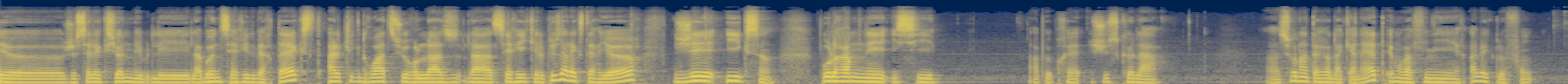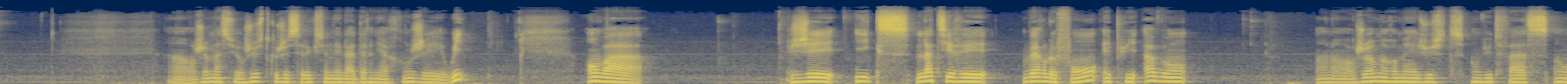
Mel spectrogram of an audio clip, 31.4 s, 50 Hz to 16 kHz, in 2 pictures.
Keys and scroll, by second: 11.4 Tab, 13.8 Tab, 17.7 KP_1, 18.3 z, 20.0 z, 29.5 KP_1, 31.1 z.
